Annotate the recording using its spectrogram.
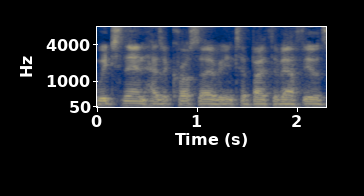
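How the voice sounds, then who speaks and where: A very deep, low-pitched man with an Australian accent, speaking at a fairly quick pace. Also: quiet background. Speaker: physiotherapist. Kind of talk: webinar discussion. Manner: fast.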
